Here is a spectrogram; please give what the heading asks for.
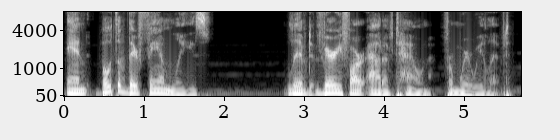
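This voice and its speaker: Male streamer, slightly deep and rough-edged, rambling informally through a personal anecdote, music underneath. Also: big pitch swings, a little slow, darkish tone, no echo. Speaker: livestream host. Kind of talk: casual rambling storytelling.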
